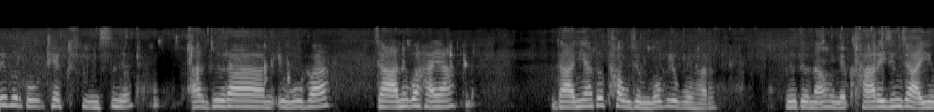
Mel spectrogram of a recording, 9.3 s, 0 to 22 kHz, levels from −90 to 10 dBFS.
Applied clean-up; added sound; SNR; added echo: neural mask model Resemble Enhance denoiser.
